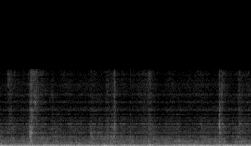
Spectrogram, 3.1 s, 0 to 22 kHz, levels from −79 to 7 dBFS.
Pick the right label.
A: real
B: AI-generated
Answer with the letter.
B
